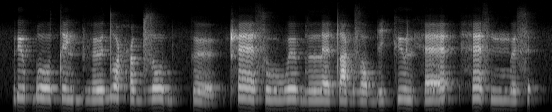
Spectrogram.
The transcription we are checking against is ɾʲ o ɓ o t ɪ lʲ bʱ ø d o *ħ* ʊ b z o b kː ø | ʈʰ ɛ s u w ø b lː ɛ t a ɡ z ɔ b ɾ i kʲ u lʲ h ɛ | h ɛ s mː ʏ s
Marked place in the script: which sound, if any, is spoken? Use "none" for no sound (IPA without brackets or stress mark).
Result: ħ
